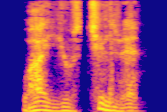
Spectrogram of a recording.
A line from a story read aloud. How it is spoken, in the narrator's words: He whispers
